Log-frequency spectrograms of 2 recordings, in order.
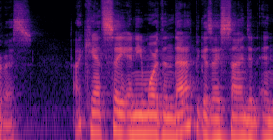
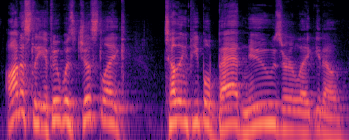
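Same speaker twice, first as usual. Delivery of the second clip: loud, much higher, exasperated; heated rant; 9 semitones higher, 8 dB louder than usual. Real, not acted. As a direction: push back hard, almost shouting. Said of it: "I am so fucking pissed".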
